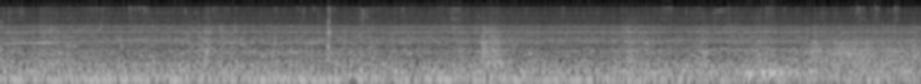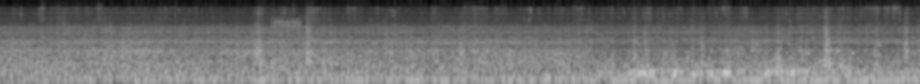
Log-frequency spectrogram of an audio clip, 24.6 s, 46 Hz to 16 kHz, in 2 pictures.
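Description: Steady running noise of a JR West 207 series 1000 electric train heard inside the driver's cab, a continuous low rumble with rail noise over it, and a brief high-pitched beep about two-thirds of the way through.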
